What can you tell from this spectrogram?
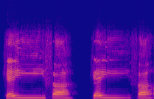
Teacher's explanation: you hold the ya and you let it run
